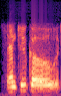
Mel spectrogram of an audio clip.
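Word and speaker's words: Santoku: A 7-inch, it's pronounced Santuco.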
